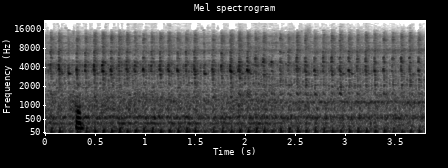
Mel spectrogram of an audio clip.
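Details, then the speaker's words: 1930 Model A Ford at slow idle after its cheap reproduction muffler was rebuilt with new innards toward stock specification: soft, even, cushioned exhaust pulses with the sharp banging gone; normal, quieter exhaust note. "so here's what I mean the sharpness is gone it sounds like it's DED down through a cushion or something it's no more bang bang it's"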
